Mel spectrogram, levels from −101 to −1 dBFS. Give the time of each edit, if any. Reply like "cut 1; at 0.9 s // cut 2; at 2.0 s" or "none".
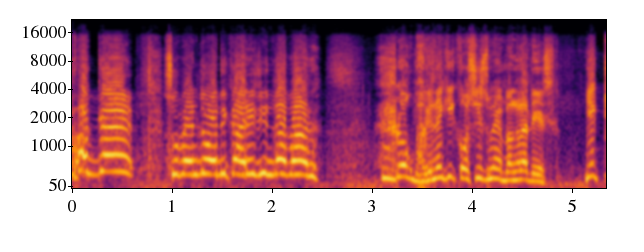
cut 1; at 3.2 s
